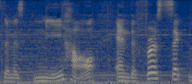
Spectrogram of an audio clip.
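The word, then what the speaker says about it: 你好: would pronounce them as Niihau and the first second the first third tone will sound like a second tone quite you see the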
